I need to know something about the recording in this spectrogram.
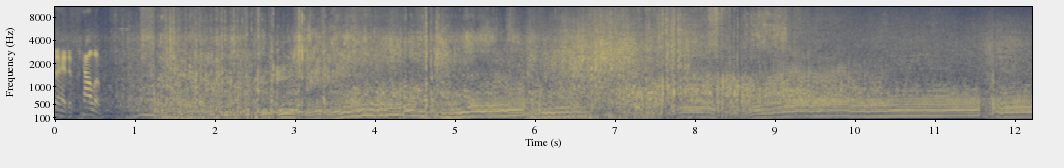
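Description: Gravel crunches and sprays under a rally car's tyres.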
